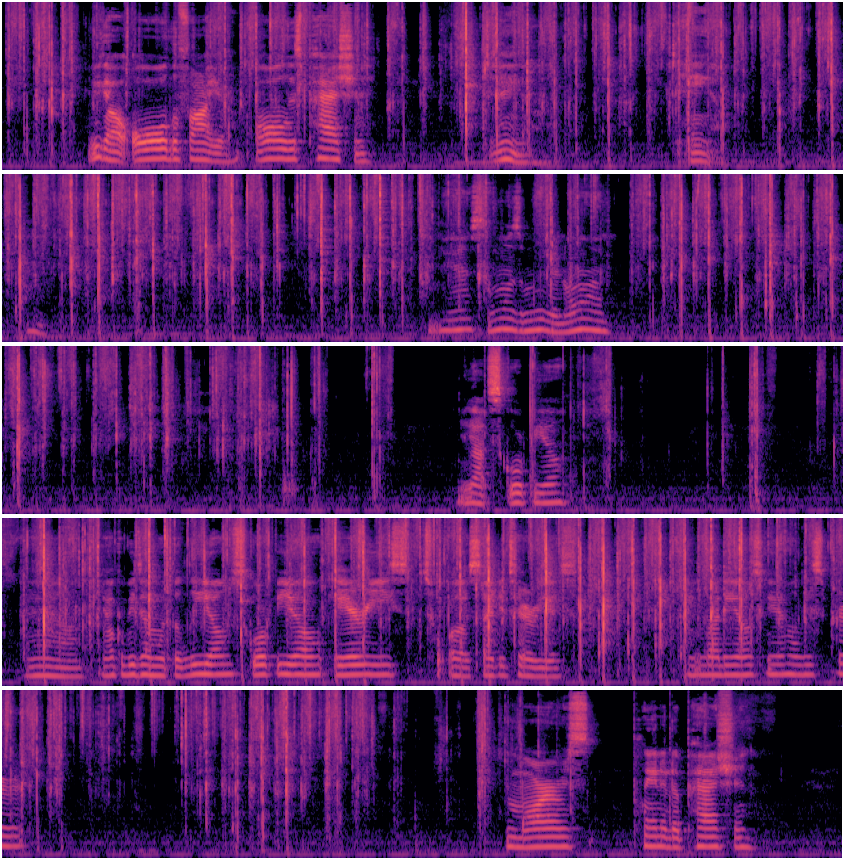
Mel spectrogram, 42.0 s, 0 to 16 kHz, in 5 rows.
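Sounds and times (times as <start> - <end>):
cards being shuffled: 0.0 - 20.8, 21.8 - 23.2, 23.8 - 39.3.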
